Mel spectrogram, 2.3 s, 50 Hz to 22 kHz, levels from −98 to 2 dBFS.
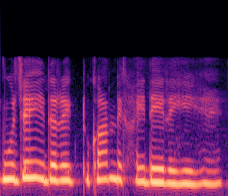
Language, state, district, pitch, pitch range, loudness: Hindi, Arunachal Pradesh, Lower Dibang Valley, 290 Hz, 245-305 Hz, -12 LUFS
